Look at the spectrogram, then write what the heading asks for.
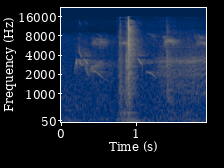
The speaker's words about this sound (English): The nurse opened the door fully.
